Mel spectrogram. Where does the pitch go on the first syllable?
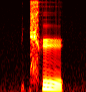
falling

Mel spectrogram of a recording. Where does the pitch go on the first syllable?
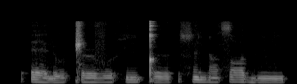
falling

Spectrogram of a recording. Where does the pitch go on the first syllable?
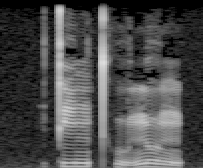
high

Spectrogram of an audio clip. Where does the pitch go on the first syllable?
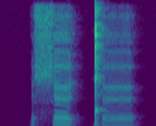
falling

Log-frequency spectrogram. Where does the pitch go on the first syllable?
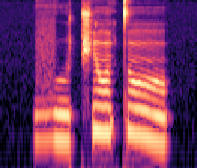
low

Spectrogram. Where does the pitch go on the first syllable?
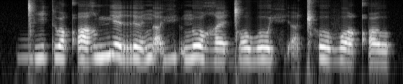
low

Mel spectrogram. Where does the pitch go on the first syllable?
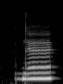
high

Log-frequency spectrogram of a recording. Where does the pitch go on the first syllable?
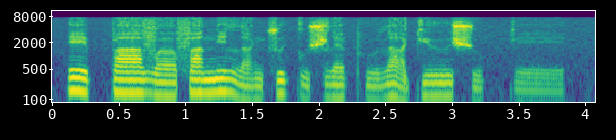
falling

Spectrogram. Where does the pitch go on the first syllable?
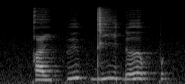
low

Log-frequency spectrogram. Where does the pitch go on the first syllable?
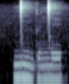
low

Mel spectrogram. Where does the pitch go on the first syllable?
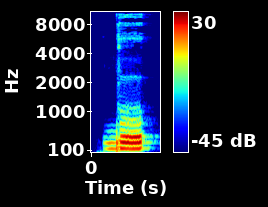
high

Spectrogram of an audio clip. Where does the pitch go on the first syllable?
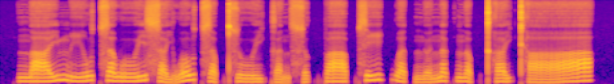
rising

